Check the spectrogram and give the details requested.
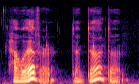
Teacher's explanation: a little fall rise is very common on an introductory word or something like a transition phrase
